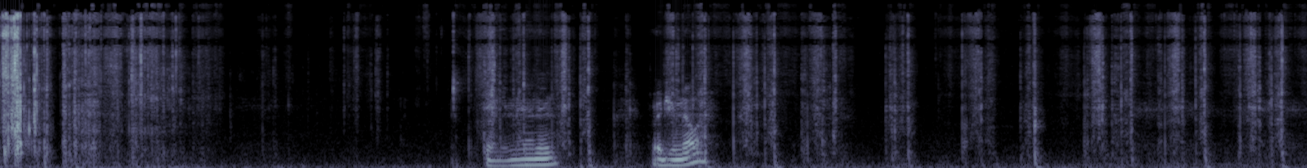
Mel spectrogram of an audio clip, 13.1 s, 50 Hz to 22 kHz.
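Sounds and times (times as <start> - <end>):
cards scraping and clicking: 4.6 - 13.0.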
